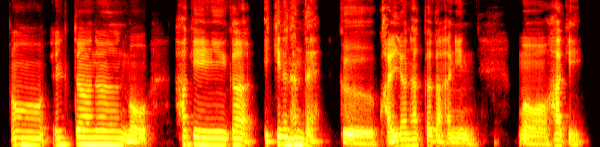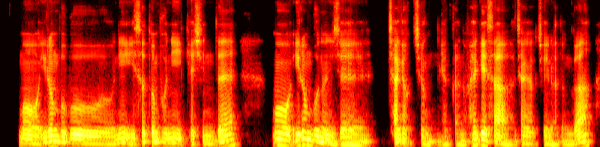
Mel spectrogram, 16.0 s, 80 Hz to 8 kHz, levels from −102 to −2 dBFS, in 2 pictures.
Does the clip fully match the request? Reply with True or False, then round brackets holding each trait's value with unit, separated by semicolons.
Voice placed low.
True (95 Hz)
